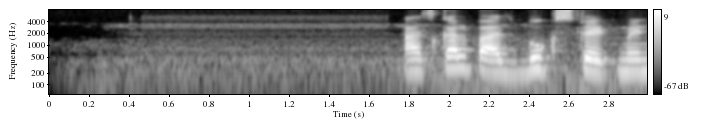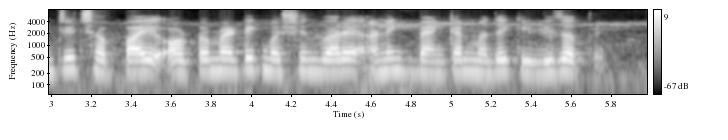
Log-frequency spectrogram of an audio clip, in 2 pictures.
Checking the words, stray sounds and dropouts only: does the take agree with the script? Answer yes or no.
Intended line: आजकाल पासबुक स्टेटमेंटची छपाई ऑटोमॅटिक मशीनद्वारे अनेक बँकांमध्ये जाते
no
